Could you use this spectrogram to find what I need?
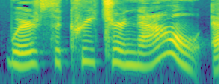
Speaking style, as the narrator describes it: asked Measles nervously

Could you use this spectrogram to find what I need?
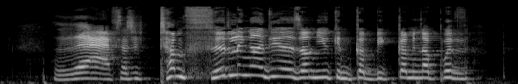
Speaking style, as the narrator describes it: thundered the Grand High Witch

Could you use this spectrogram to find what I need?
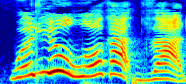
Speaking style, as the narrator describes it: she exclaimed

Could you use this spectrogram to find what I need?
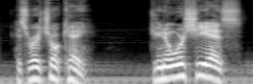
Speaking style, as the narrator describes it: asked frantically

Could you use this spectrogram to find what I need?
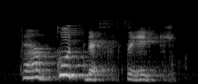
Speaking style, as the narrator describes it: bellowed Mr

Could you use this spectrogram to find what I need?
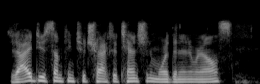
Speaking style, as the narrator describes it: she said quickly, beggingly

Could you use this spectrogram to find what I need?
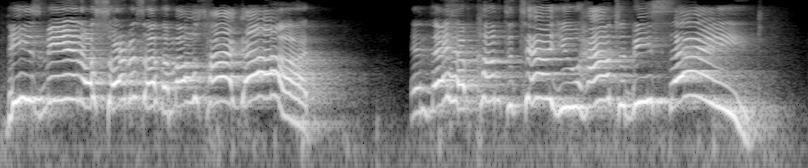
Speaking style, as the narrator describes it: she followed Paul and the rest of us shouting

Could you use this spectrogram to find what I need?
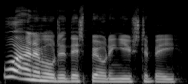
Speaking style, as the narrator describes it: Wendy asked loudly from behind them

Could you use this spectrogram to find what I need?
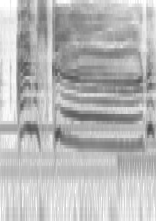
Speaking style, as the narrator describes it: he screamed

